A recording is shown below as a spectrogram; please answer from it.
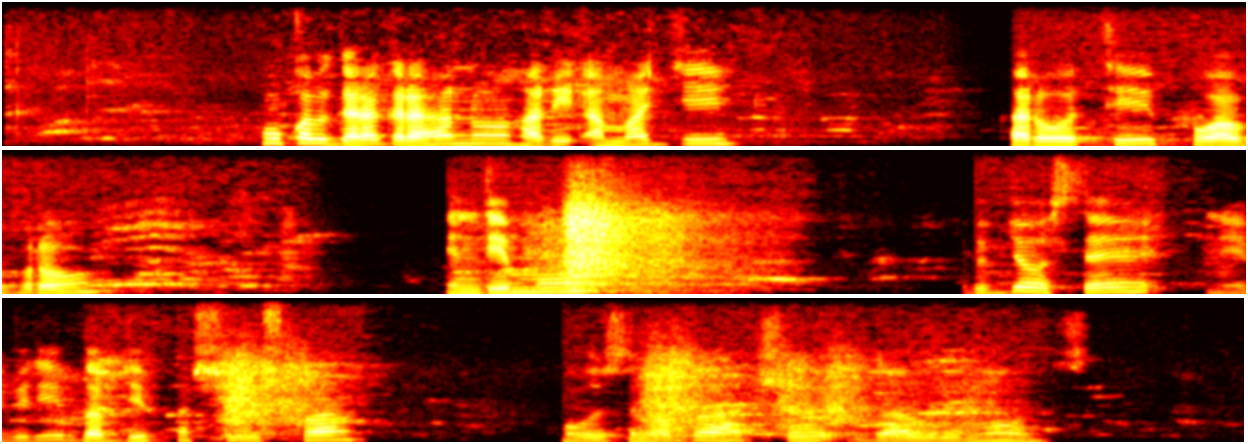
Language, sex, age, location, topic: Kinyarwanda, female, 25-35, Musanze, finance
